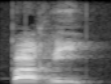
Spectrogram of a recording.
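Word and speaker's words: Paris: ஜு ஸ்வி ஜா பகி பரிசை வந்து நாங்கல பகி என்று சொல்லுவோம் ஜுஸ்வி என்றால் நான் இருக்கிறேன்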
